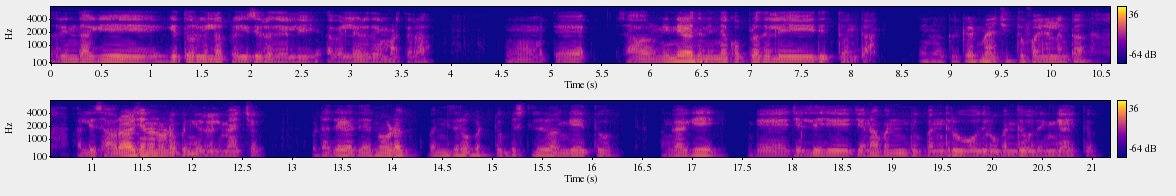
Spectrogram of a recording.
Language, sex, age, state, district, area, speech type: Kannada, male, 18-30, Karnataka, Koppal, rural, spontaneous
